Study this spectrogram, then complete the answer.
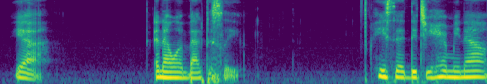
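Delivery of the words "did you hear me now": acted-out hushed, quiet voice. Retelling words heard in their ear after waking at night, retelling words said quietly. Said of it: "And quietly in my ear".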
